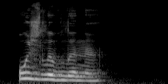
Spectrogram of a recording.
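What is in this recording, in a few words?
"узьлывлыны", Komi, female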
